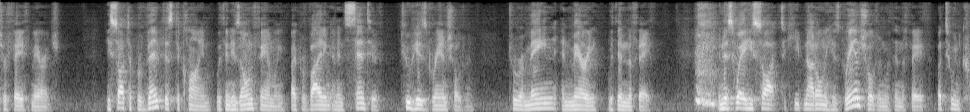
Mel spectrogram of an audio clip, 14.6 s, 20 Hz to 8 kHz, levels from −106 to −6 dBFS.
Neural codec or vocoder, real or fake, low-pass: autoencoder, 48 kHz, 128 numbers a frame, DAC-VAE, trained on Japanese speech; fake; 7.2 kHz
